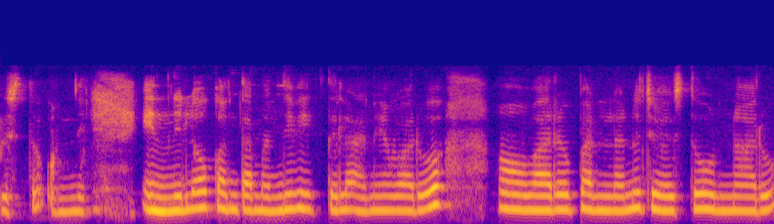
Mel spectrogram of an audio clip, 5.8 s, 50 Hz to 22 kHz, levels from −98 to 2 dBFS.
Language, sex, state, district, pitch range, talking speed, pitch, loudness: Telugu, female, Andhra Pradesh, Krishna, 225-245 Hz, 115 wpm, 230 Hz, -17 LUFS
